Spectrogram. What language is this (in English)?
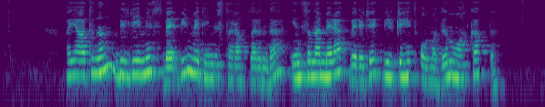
Turkish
